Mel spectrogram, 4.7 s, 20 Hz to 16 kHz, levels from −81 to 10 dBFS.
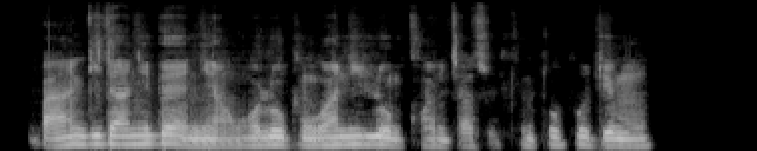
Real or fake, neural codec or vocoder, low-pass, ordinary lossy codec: real; none; 14.4 kHz; AAC, 48 kbps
